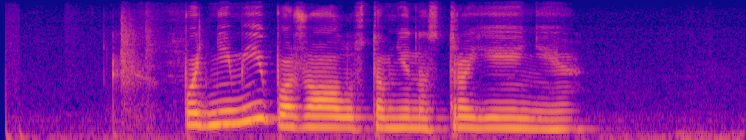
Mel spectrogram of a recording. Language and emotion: Russian, sad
